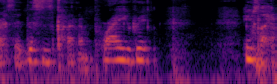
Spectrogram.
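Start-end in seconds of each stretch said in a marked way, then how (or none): 0.3-1.5 much quieter whispering. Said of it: "So I was whispering to him".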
